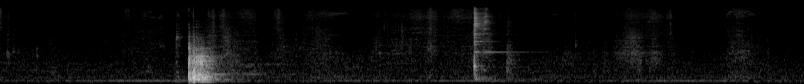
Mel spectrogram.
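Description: A blade scrapes and shaves wood in short strokes.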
